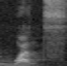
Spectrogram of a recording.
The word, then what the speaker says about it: once: also have the word once w no w w sound but the letter is o o n c once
